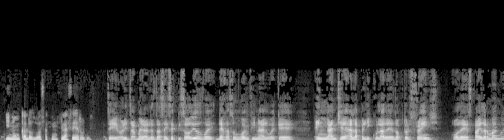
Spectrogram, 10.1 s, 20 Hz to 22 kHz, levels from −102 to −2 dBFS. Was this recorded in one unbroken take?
yes; 0 cuts

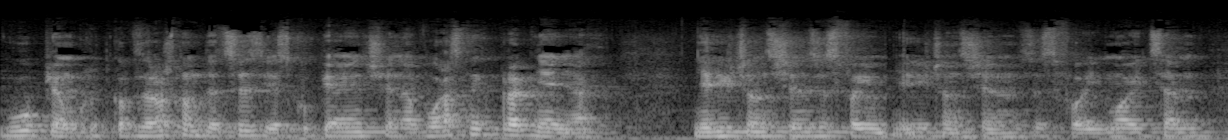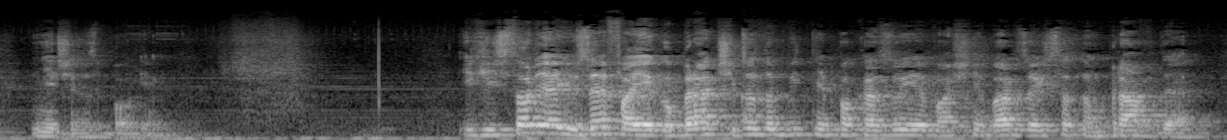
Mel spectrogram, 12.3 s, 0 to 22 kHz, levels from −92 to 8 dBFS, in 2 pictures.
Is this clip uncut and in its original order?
no; 3 cuts; at 4.4 s, 6.4 s, 9.8 s

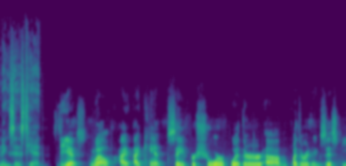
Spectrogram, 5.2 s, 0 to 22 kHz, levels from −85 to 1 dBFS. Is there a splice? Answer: no; 0 cuts

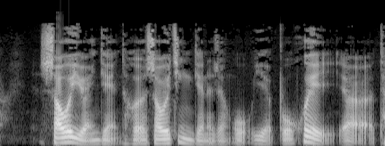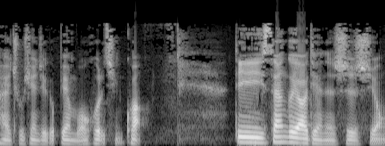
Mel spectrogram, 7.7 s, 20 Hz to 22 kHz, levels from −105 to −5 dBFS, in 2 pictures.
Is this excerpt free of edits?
yes; 0 cuts

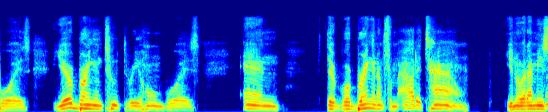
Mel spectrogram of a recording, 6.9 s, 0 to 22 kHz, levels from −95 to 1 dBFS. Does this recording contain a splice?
no; 0 cuts

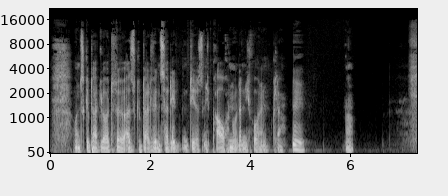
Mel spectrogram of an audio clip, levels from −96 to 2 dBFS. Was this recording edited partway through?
no; 0 cuts

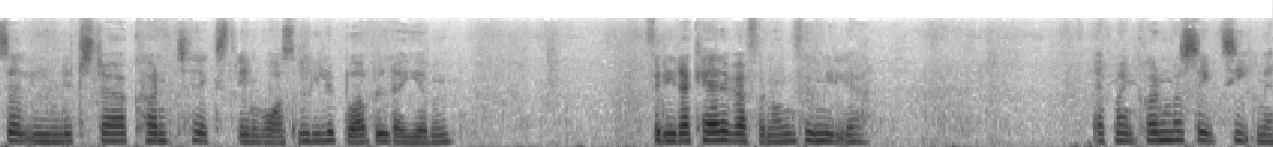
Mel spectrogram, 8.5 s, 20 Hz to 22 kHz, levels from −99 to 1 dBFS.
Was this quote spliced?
yes; 2 cuts; at 2.0 s, 5.0 s

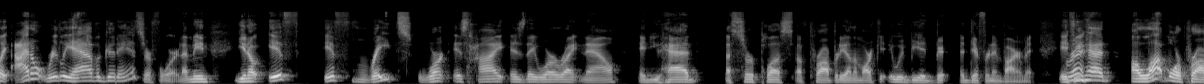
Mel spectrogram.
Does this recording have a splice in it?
no; 0 cuts

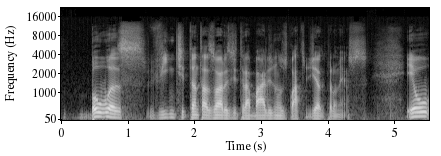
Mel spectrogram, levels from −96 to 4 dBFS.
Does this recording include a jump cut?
yes; 2 cuts; at 3.4 s, 3.9 s

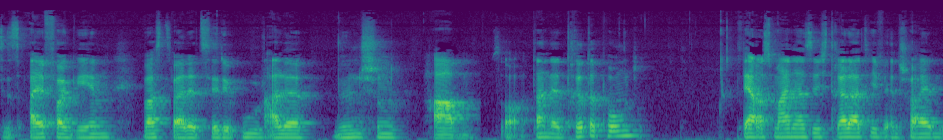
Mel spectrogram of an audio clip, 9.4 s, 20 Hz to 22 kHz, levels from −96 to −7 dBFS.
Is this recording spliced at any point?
yes; 3 cuts; at 1.7 s, 2.6 s, 4.8 s

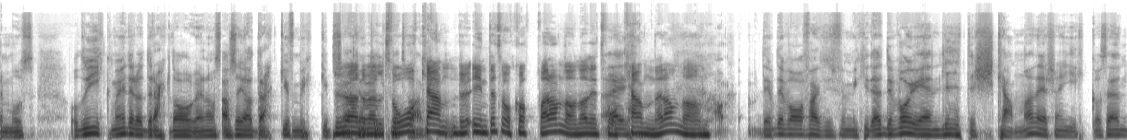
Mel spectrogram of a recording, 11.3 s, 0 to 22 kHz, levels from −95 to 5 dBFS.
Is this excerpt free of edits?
no; 6 cuts; at 1.7 s, 2.2 s, 2.9 s, 3.3 s, 3.8 s, 7.7 s

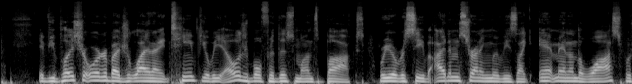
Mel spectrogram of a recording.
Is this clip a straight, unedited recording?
no; 1 cut; at 3.7 s

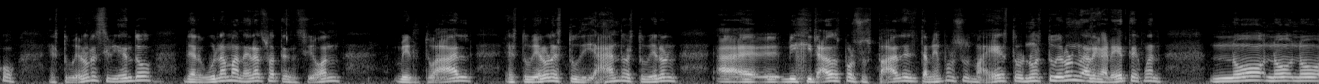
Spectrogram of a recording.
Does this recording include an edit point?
no; 0 cuts

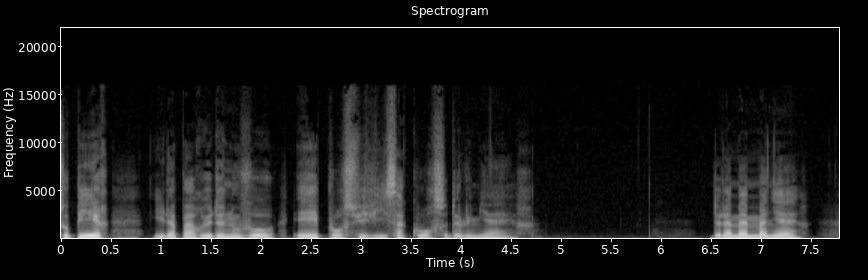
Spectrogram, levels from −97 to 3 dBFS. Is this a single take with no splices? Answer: no; 1 cut; at 2.2 s

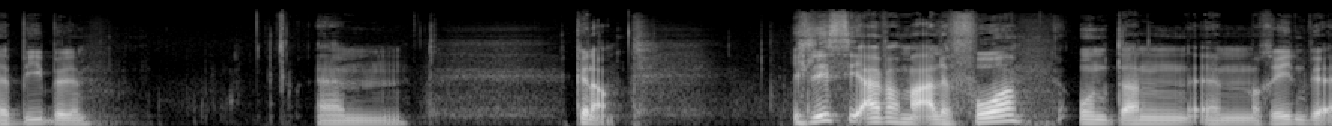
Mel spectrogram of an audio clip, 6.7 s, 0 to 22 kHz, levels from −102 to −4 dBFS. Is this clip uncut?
yes; 0 cuts

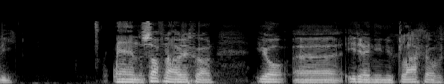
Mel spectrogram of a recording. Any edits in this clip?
no; 0 cuts

